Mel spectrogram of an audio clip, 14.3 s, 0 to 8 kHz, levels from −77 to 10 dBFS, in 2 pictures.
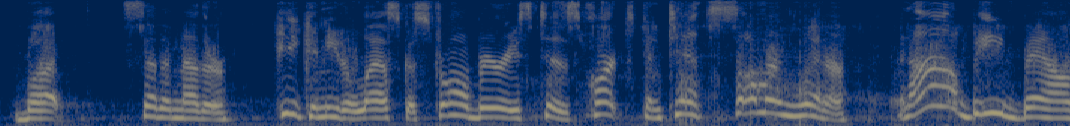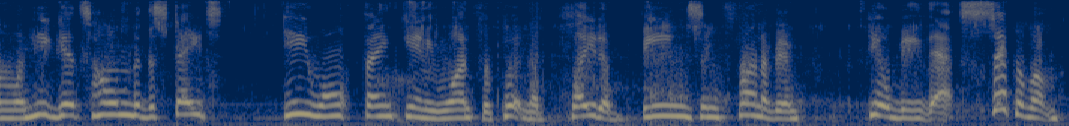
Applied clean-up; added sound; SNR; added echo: neural separator model SepFormer DNS4.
